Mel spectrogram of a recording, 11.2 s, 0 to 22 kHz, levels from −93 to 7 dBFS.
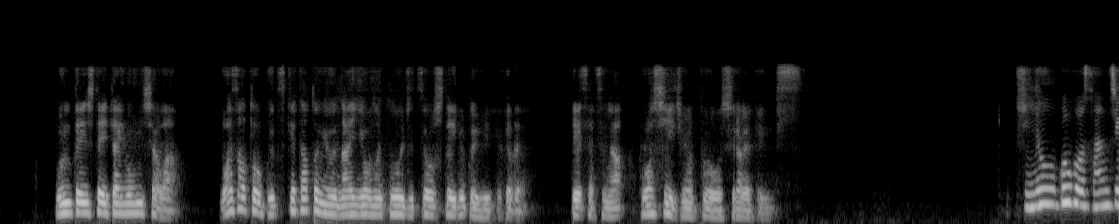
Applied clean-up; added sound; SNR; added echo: neural mask model DeepFilterNet 3.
